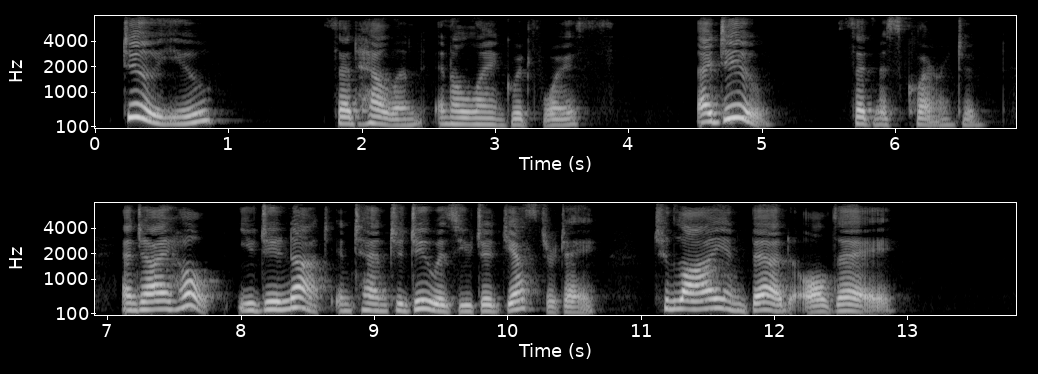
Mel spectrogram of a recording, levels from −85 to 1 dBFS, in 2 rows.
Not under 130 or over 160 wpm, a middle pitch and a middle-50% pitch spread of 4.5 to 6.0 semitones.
Yes: average, 140 wpm; medium, 175 Hz; average, 5.2 semitones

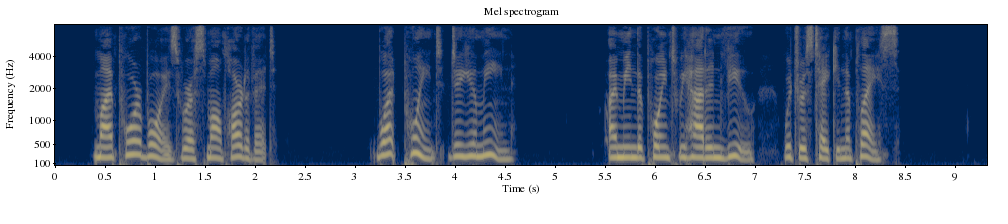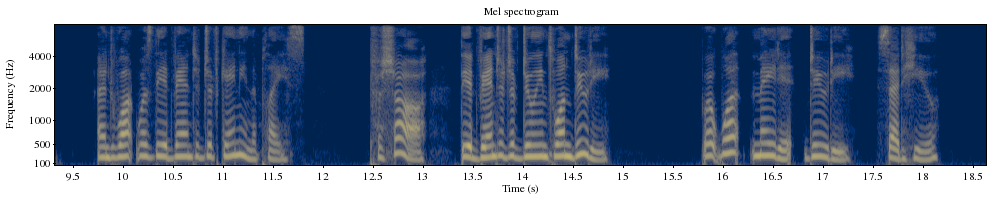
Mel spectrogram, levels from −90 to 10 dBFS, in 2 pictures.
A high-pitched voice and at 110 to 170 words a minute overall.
Yes: high, 225 Hz; average, 160 wpm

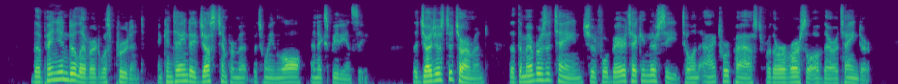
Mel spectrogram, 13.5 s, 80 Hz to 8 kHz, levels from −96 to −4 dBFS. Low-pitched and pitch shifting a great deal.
No: low, 130 Hz; average, 3.5 semitones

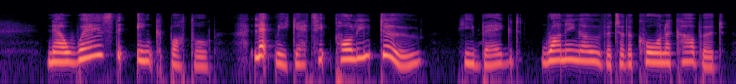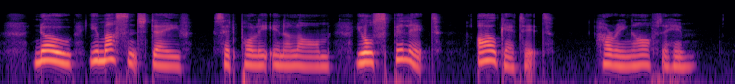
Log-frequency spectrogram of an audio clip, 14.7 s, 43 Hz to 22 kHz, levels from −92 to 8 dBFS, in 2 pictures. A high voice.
Yes: high, 210 Hz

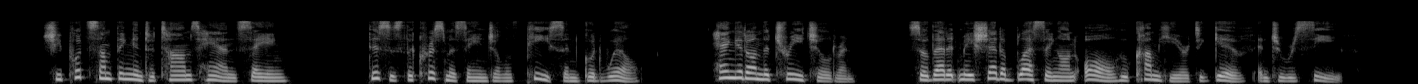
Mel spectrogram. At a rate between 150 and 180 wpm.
Yes: average, 170 wpm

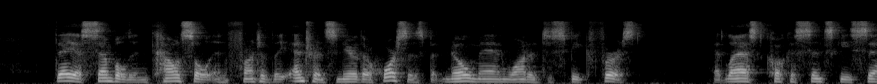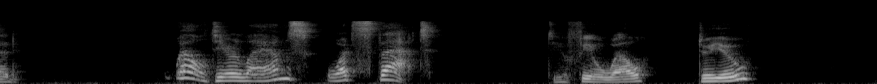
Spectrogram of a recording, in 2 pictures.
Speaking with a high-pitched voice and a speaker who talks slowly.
No: medium, 140 Hz; slow, 115 wpm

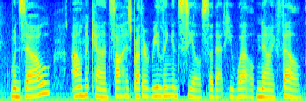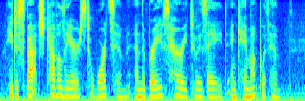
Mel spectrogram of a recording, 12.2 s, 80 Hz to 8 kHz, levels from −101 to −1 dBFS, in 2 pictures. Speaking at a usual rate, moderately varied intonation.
No: average, 160 wpm; narrow, 1.8 semitones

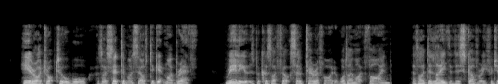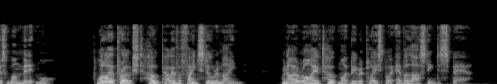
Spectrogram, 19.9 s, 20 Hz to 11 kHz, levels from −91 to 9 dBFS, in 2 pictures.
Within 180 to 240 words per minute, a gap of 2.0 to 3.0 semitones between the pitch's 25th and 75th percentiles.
No: average, 165 wpm; narrow, 2.5 semitones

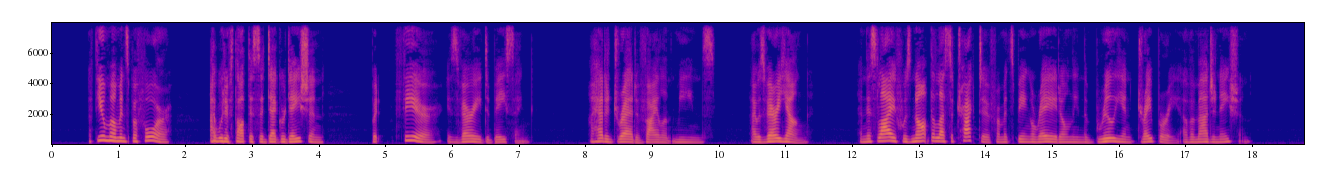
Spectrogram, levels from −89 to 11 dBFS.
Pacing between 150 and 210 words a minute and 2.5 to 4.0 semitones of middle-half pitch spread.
No: average, 140 wpm; average, 3.7 semitones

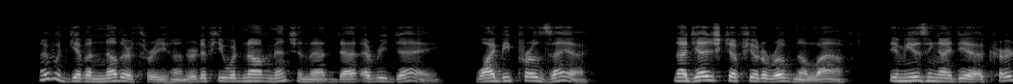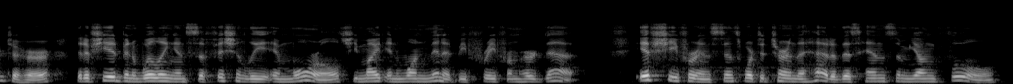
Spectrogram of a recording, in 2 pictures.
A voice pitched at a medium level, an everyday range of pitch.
Yes: medium, 145 Hz; average, 3.9 semitones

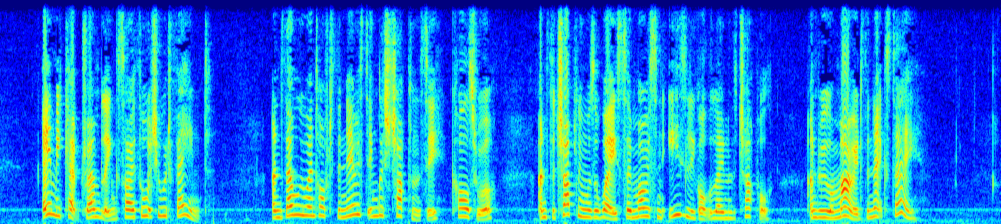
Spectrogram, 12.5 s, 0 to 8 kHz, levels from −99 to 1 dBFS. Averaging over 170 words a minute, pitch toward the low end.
No: average, 195 wpm; very high, 275 Hz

